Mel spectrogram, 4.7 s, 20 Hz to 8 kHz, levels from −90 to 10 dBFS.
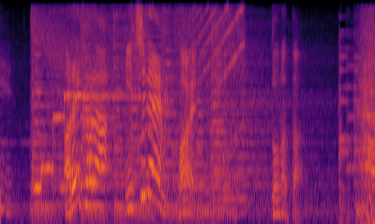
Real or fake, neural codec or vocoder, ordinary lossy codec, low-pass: fake; vocoder, 24 kHz, 100 mel bands, Vocos; none; 7.2 kHz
